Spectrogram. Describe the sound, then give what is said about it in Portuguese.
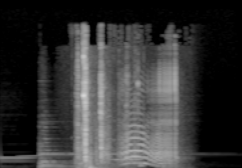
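A door is unlocked: a solid mechanical clunk of the lock, then a short rising-and-falling creak, all over in about a second and a half with no voices. “Assim que Gumercinda destrancou a porta, os irmãos perceberam que ela estava chorando.”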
